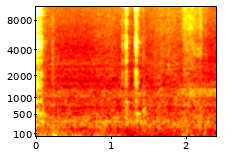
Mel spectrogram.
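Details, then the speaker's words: Sherwood RV-6030R A/V receiver under repair with a 1 kHz signal on the CD input: faint, irregular sharp clicks like a small relay or arcing behind the front panel. "there is some sort of arcing coming from the inside of the unit what is that huh there's like a small relay clicking coming from the back of the front panel"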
